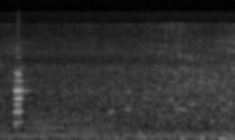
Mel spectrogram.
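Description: City road traffic, cars and motorbikes, with a steady low rumble. A vehicle horn gives one short toot just after the start.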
